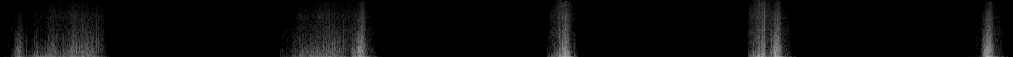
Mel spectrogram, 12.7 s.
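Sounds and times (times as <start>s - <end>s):
cloth flapping: 0.1s - 1.4s, 3.6s - 4.7s, 9.4s - 9.9s, 12.3s - 12.6s.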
